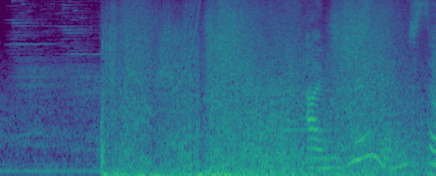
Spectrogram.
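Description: A game's magical whooshing effect swells and fades.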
